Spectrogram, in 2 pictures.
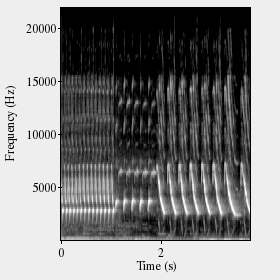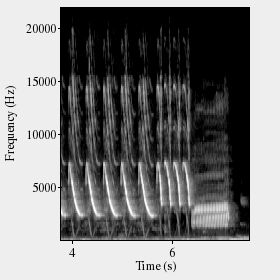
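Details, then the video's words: Canary (kenari) singing in a master recording for bird training: a quick rattling trill, then a long series of falling whistled slurs, about two per second, ending in a buzzy note. "Kicau Burung Kenari 106 II GACOR PANJANG"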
